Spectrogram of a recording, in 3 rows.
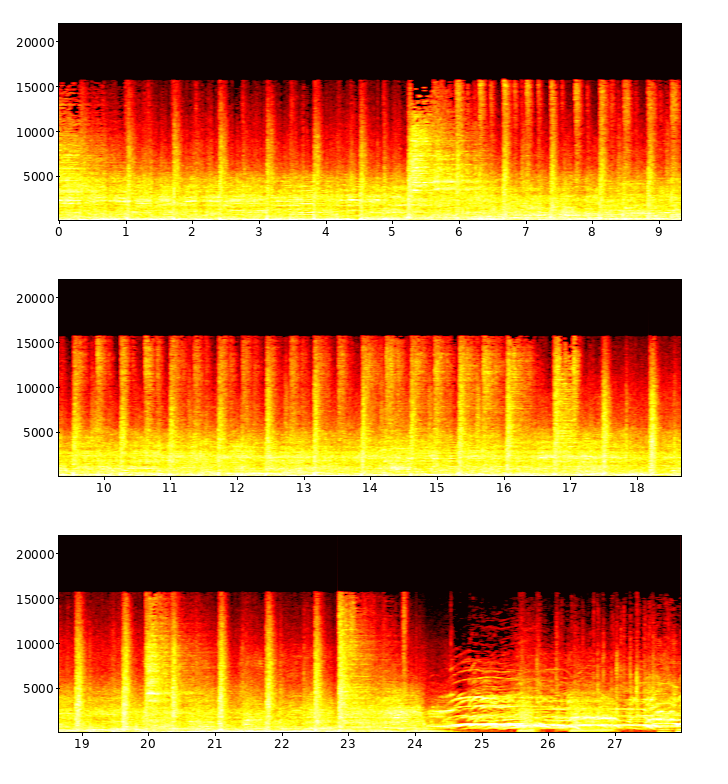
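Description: A live punk and power-pop band playing a song on electric guitar, bass guitar and drum kit. The song ends about 24 seconds in and the full band drops out.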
